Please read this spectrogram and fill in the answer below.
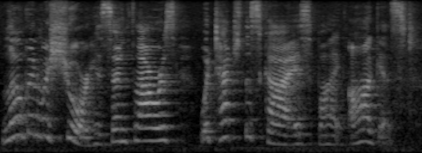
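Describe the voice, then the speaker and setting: A woman reads a children's story in a bright, high voice, explaining things to her young listeners as she goes. She is expressive and teacherly. The room echoes and the microphone sits some way off. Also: unhurried, far from the mic, slight background noise. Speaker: first grade teacher reading to her class. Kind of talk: storybook read-aloud for young children with asides.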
